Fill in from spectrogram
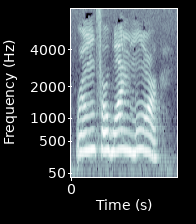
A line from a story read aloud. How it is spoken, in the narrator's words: Annie shouted to the lady back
